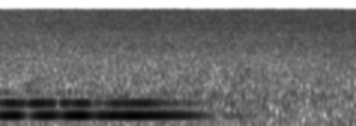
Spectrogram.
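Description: Solo euphonium holding one long sustained note that fades away about a second and a half in, followed by a short pause.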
